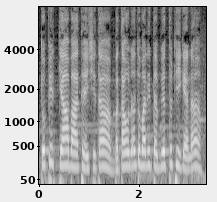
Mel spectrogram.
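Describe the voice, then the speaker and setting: Cartoon husband, young, gentle and caring, voiced by a man. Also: high-pitched, steady tone, fairly quick, faint music behind. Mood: concerned.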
